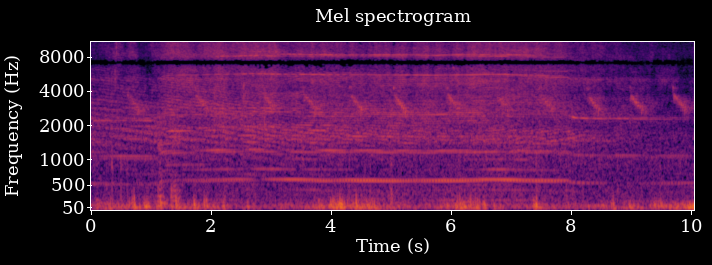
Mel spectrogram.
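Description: Electric RC airplane's motor and propeller whining high overhead, a steady tone that steps up in pitch about a second in and drops back near the end as the throttle changes. Short falling bird chirps repeat over it, with gusts of wind rumbling on the microphone.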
